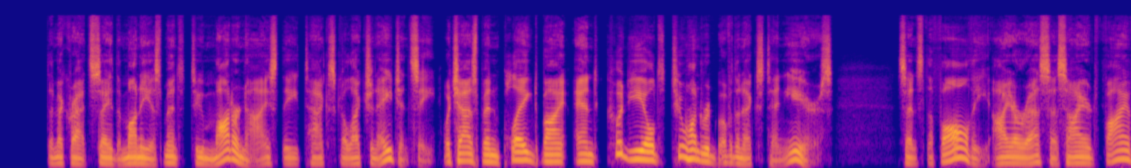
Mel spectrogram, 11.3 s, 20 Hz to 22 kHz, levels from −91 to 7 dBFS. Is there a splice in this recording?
yes; 3 cuts; at 4.4 s, 5.7 s, 7.2 s

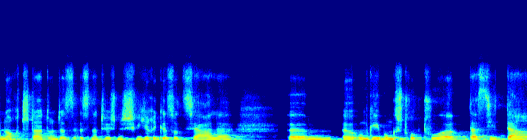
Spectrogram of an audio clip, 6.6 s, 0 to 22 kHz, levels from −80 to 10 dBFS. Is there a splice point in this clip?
no; 0 cuts

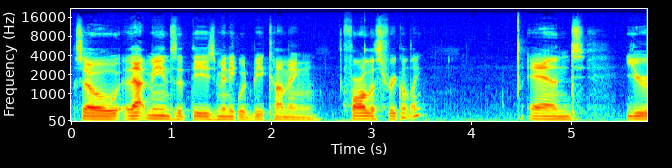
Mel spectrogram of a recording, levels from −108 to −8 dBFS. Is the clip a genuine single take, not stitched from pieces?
no; 2 cuts; at 1.6 s, 2.7 s

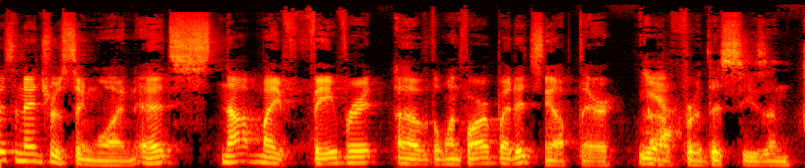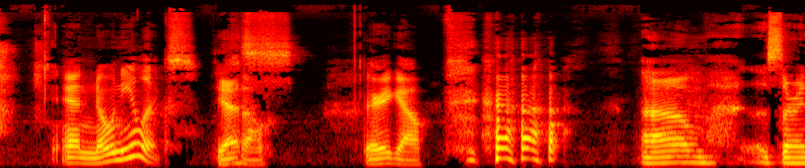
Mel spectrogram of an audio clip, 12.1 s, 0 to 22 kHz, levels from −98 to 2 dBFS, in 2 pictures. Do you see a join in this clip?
yes; 3 cuts; at 3.4 s, 4.1 s, 4.7 s

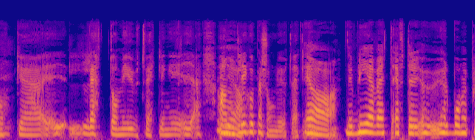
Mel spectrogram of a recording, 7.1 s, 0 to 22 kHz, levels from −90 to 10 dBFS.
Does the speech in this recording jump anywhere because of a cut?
no; 0 cuts

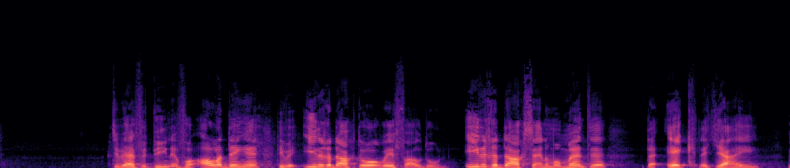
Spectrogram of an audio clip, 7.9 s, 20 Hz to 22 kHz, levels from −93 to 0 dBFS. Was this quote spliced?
yes; 2 cuts; at 1.1 s, 4.6 s

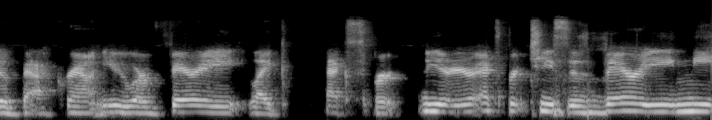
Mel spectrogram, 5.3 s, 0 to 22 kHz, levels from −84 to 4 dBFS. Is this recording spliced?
no; 0 cuts

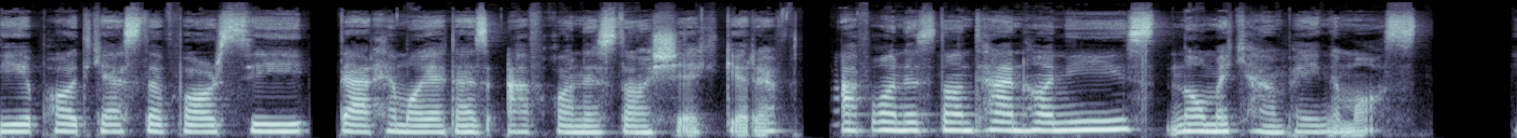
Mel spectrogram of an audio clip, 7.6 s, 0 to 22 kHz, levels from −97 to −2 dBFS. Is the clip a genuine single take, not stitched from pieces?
no; 1 cut; at 4.1 s

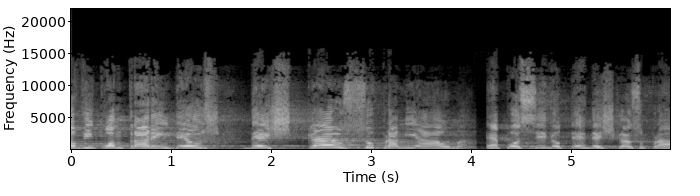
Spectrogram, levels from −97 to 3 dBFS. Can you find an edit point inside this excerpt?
yes; 1 cut; at 4.0 s

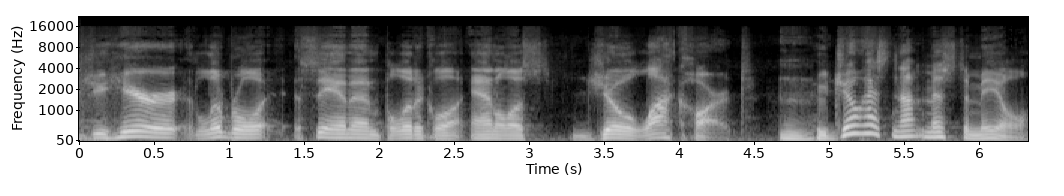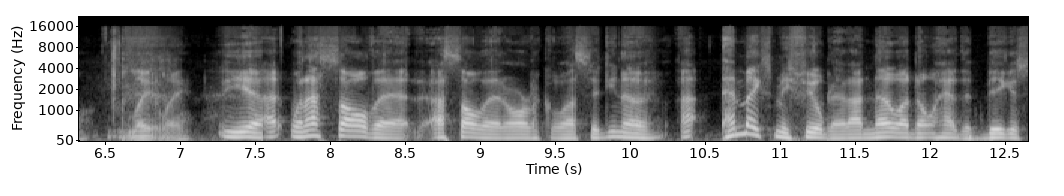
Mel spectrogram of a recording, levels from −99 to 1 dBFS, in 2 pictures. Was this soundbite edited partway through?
yes; 4 cuts; at 4.6 s, 7.6 s, 10.5 s, 11.3 s

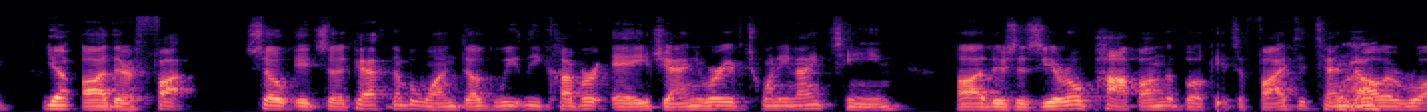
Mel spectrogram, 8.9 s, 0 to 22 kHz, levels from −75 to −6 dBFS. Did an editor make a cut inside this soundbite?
yes; 2 cuts; at 2.2 s, 4.1 s

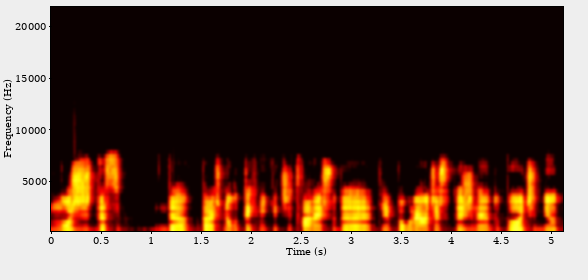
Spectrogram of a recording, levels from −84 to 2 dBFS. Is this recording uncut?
yes; 0 cuts

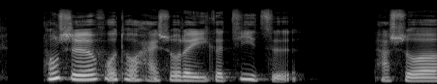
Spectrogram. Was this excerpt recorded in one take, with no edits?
no; 1 cut; at 3.0 s

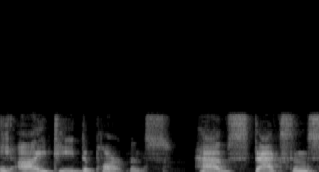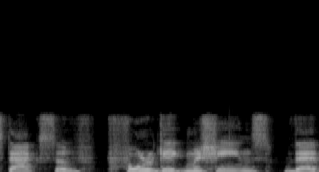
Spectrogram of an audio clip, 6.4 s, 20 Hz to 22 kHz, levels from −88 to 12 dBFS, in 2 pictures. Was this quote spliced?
no; 0 cuts

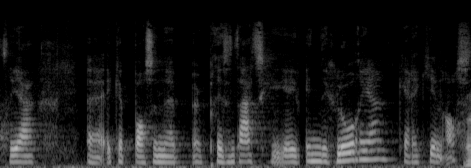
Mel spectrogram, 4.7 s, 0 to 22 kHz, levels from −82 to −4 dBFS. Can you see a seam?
yes; 1 cut; at 3.0 s

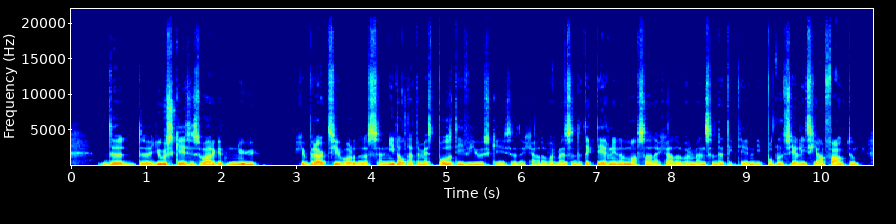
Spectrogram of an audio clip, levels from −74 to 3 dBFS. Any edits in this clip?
no; 0 cuts

